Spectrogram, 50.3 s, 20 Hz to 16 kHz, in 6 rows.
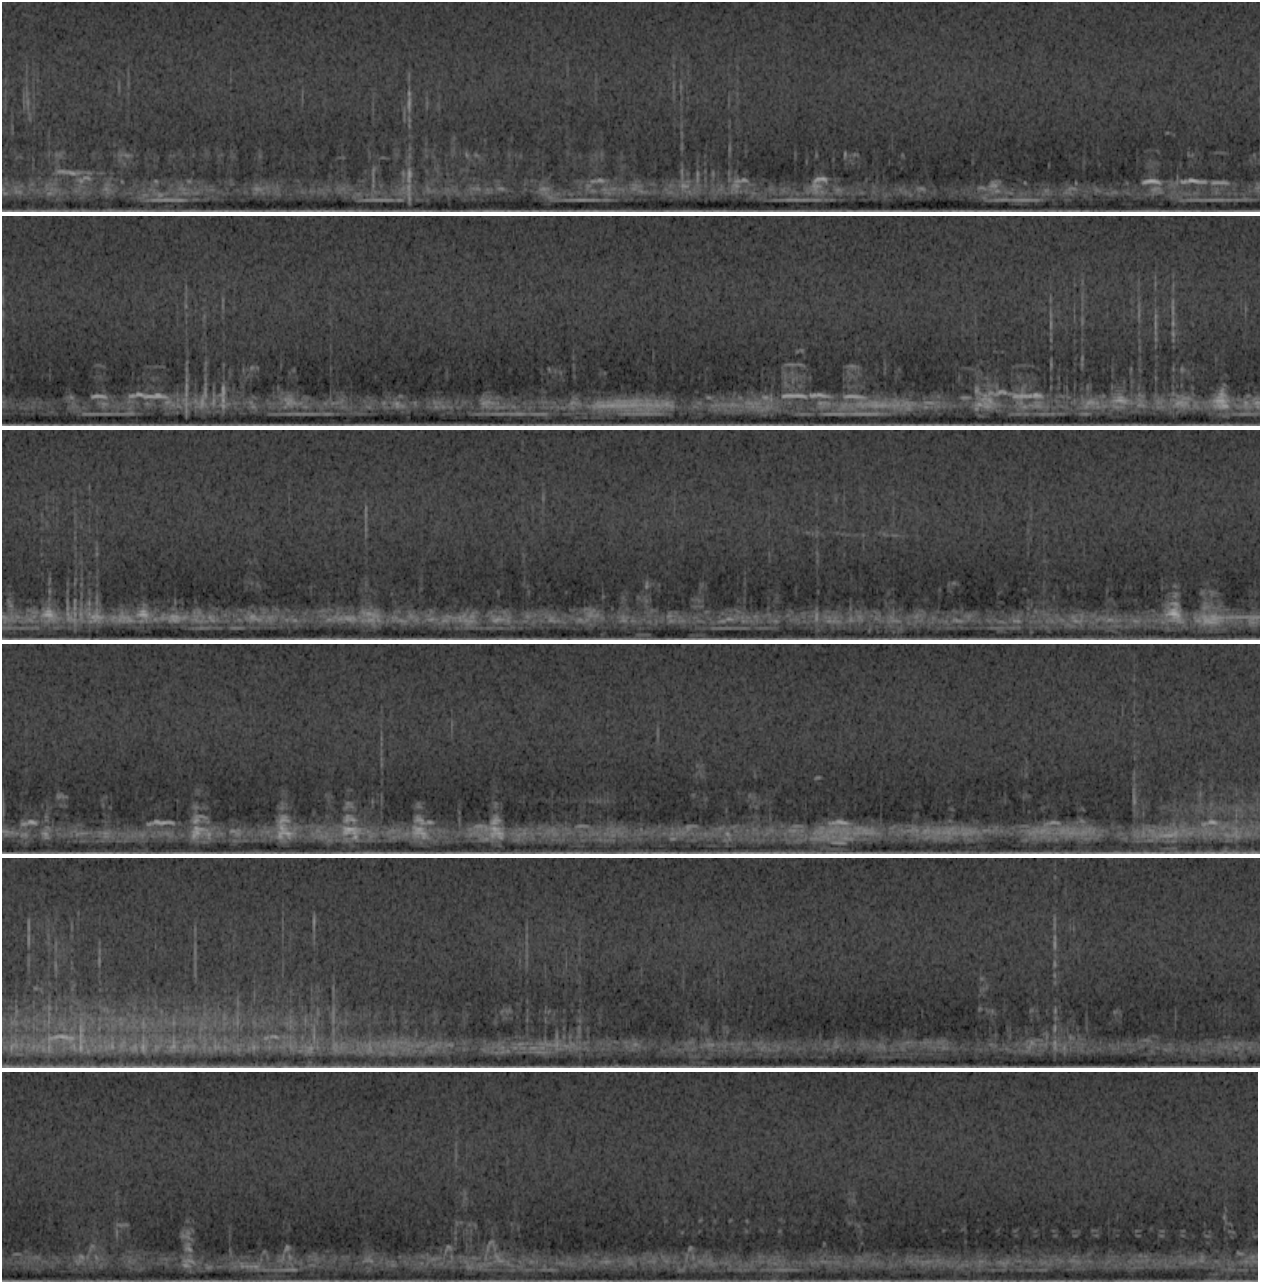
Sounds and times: pheasant 0.0 - 50.3
pink-footed geese 6.5 - 50.3
mute swans 6.5 - 50.3

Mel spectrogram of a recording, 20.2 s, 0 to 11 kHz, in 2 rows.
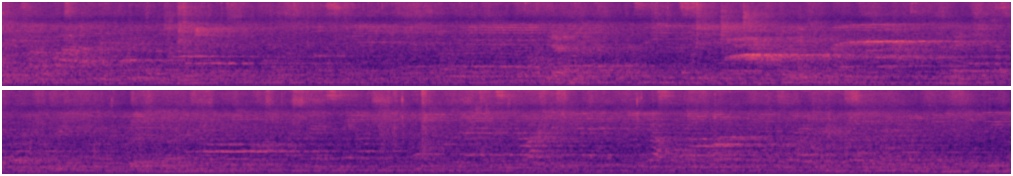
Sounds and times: Tourists inside church 0.0 - 20.1

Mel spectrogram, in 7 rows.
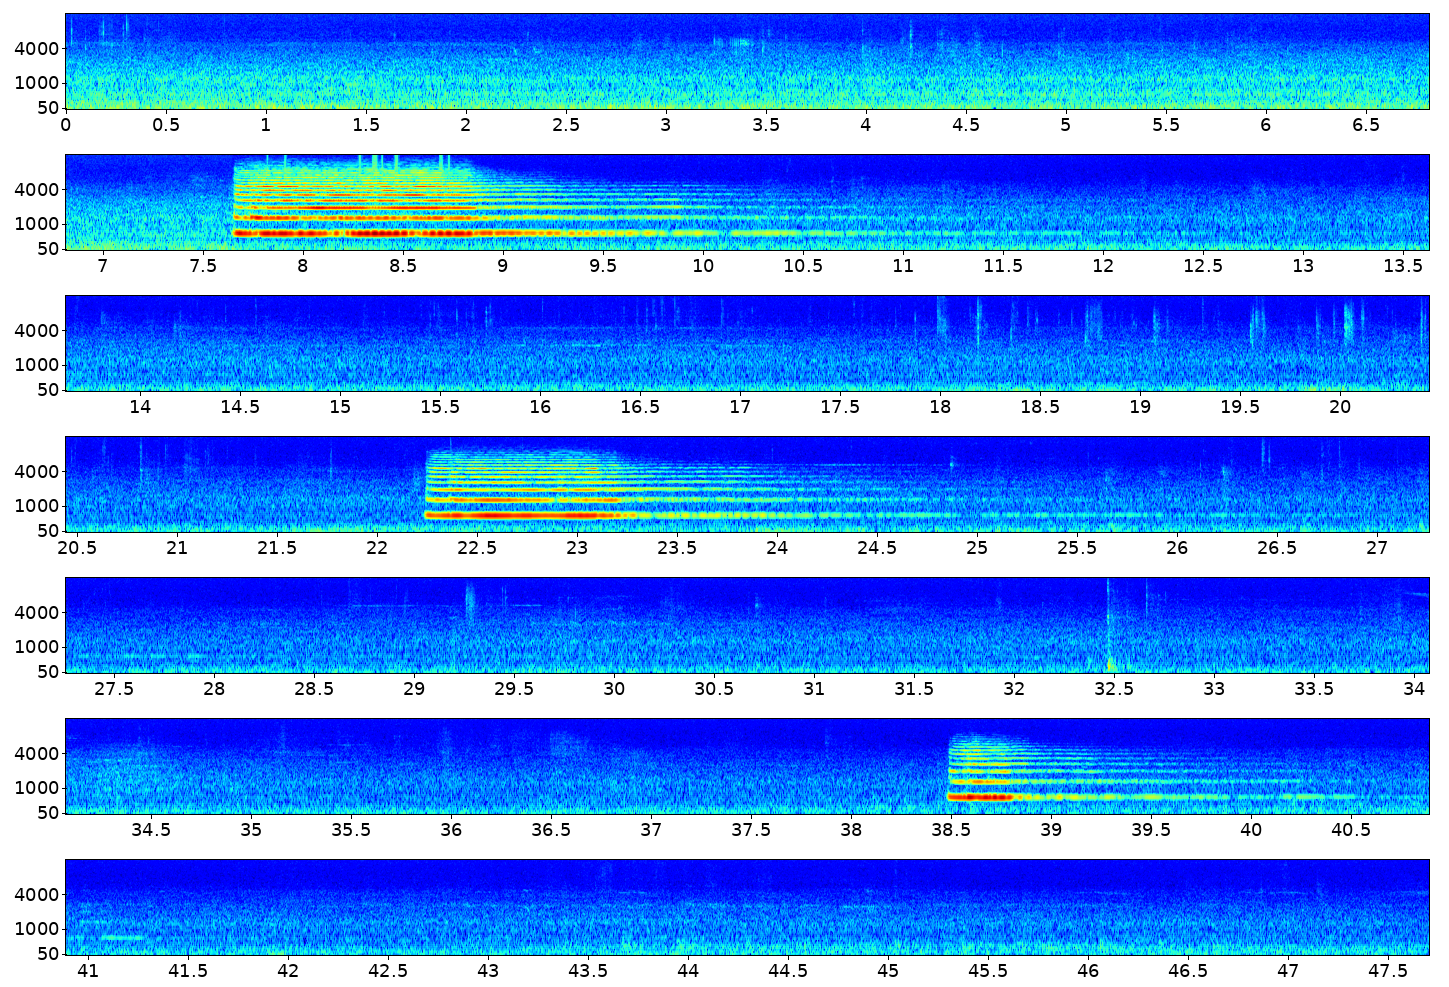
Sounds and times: horn blasts 7.6 - 12.3
horn blasts 22.2 - 26.3
horn blasts 38.4 - 41.4

